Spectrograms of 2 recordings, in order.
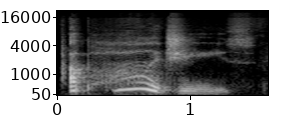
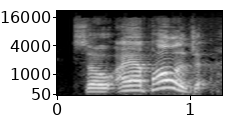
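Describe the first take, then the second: First: Soft unvoiced whisper; whispered apology. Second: Said in the usual way. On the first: Playful apology to viewers.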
